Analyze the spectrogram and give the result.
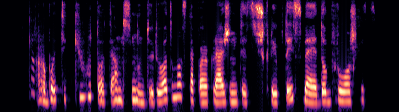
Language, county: Lithuanian, Klaipėda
